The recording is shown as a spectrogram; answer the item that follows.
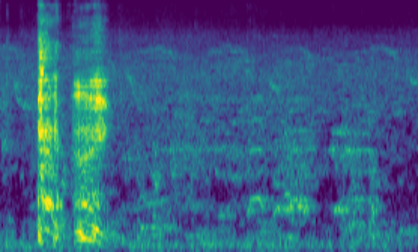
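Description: A person coughs twice in quick succession, two short rough bursts close together.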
